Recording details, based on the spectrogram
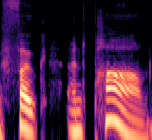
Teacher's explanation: the L's in folk and palm disappear for a lot of people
